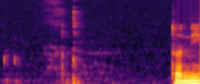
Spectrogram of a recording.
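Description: A few faint computer mouse clicks about half a second in, then a man's voice starts near the end.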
